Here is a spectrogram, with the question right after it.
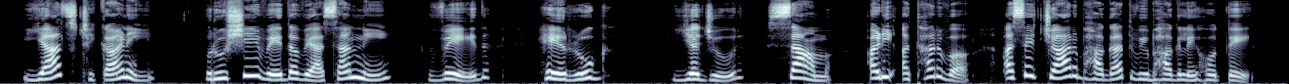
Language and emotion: Marathi, neutral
